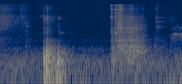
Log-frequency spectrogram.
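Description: A glass jar with a hinged lid being handled and set down on a wooden countertop: a short knock about half a second in, then a brief scraping clatter near the end.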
